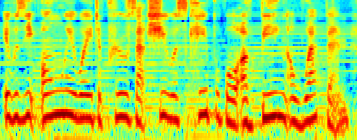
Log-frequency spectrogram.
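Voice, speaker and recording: A woman's voice: fairly high pitch, steady tone, fairly quick, a little mellow, faint music behind. A woman narrator reading scripted third-person fiction for an audio drama.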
